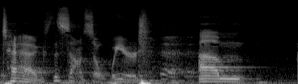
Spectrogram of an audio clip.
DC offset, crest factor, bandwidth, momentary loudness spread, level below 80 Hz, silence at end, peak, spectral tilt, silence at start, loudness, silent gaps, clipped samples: under 0.1%; 22 dB; 15 kHz; 14 LU; -30 dBFS; 0.3 s; -4 dBFS; -4.5 dB/octave; 0 s; -30 LUFS; none; under 0.1%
